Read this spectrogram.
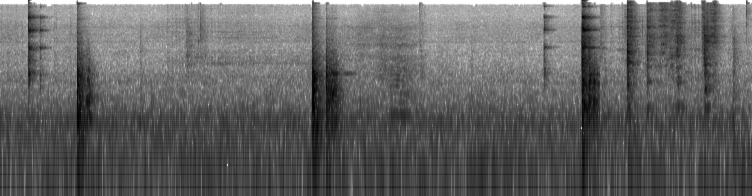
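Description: A metal pot clanks on a stove.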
